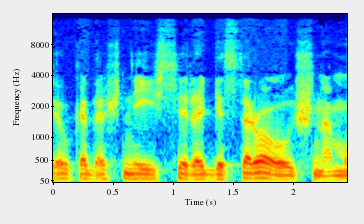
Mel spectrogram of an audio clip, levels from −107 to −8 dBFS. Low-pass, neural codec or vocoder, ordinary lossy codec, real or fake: 14.4 kHz; none; MP3, 64 kbps; real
